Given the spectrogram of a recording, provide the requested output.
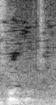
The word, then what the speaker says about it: Czolgosz: creo que se mencionaba, se pronuncia así, Leon Czolgosz, y fue el que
